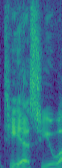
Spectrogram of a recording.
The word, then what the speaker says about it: Tsui: Super chats, $20 super chat from, I think is his name, TSUI. I think it's the T is silent.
